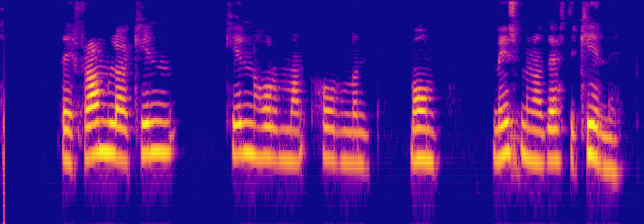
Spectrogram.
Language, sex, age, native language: Icelandic, male, 11, Icelandic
